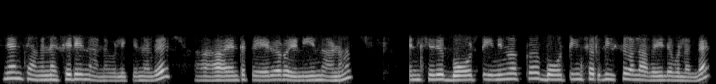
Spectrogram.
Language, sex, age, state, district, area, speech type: Malayalam, female, 30-45, Kerala, Kottayam, rural, conversation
